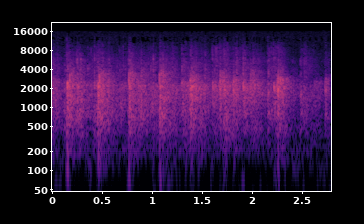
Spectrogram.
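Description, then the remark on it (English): An audience applauds together, giving the Lord a clap offering, many hands clapping in a dense, steady wash with a few sharper claps standing out in a loose rhythm, moderately loud and sustained throughout. “Come on, let's give the Lord a good clap offering.”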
